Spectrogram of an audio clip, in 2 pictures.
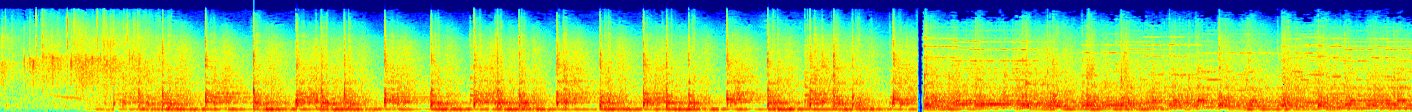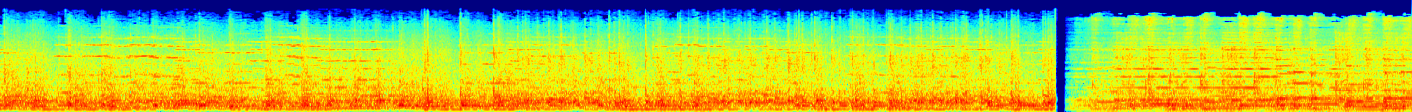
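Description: Percussion orchestra of drums played by a large troupe in a fast, dense rhythm. After about nine seconds, pitched melody notes come in over the drumming. About a second before the end the sound cuts off suddenly and different music begins.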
